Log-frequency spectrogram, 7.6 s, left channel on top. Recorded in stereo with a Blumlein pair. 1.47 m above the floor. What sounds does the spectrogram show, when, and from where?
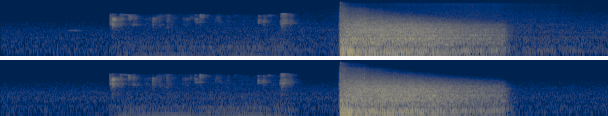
1.4 s keys jangling: 65° right, 1.8 m
4.2 s an explosion: 5° right, 0.6 m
